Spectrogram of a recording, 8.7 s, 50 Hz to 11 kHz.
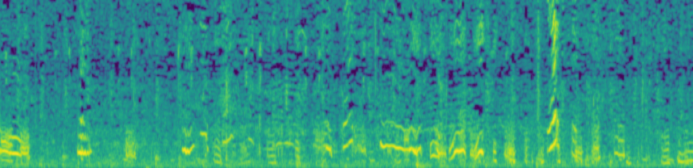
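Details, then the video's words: Five-day-old puppy breastfeeding, with a busy stream of short squeaks and wavering whines mixed with soft rustling and suckling noises. "beautiful puppy 5-days-old take breastfeeding"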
